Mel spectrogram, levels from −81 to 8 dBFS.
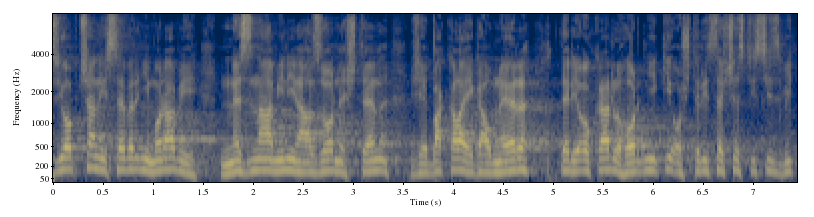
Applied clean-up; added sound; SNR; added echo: none; none; none; none.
